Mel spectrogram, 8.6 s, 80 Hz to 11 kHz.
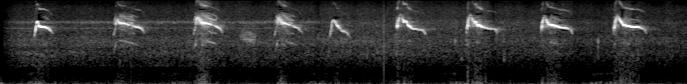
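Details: A Cooper's Hawk from a 1961 eastern/central North American bird-song guide gives eight sharp, high, down-slurred notes, about one per second, against a faint low hiss.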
